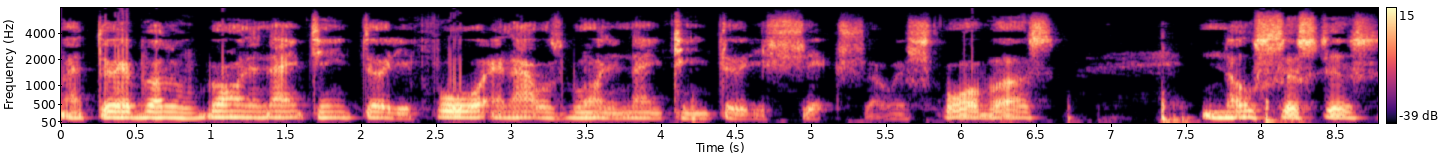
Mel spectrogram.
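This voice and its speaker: A man talks at a fairly slow pace with a Mississippi accent. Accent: Southern US (Mississippi). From US South, Mississippi. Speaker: army veteran. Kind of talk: oral history interview.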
